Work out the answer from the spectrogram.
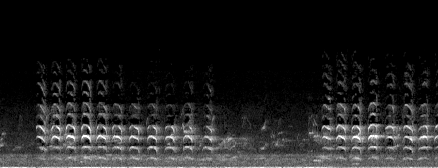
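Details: Australian magpie (Gymnorhina tibicen, subspecies telonocua) uttering rapid bursts of harsh, arched squawking notes, a dense series, a brief pause, then another fast series, with steady low rumble beneath.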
